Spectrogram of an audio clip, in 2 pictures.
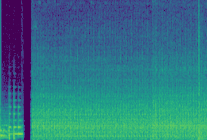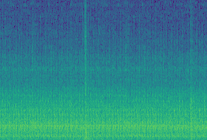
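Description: Small electric motor of a homemade toy tractor running steadily with a fine rattling drone and a faint whine, and two light clicks partway through. Background music cuts off just before it starts.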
